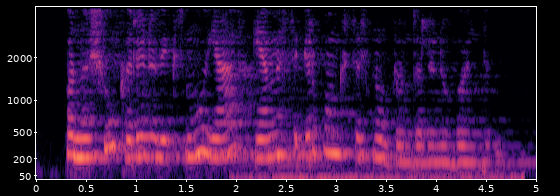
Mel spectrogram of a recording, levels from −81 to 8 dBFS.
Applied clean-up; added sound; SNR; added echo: none; Buzz; 13 dB; reverberation time 1.2 s.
